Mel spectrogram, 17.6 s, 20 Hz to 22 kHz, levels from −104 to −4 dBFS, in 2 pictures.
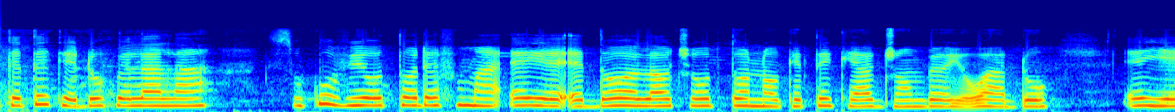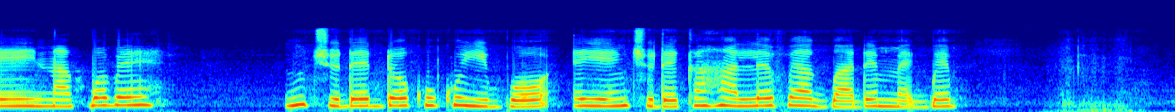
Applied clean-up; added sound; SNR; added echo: none; none; none; none.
